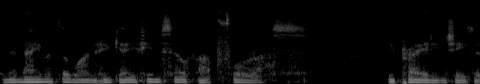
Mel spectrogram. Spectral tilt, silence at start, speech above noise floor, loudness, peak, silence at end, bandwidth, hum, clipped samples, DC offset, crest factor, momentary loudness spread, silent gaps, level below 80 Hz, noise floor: -5 dB/octave; 0 s; 28 dB; -45 LUFS; -30 dBFS; 0 s; 16 kHz; none; under 0.1%; under 0.1%; 16 dB; 7 LU; none; -66 dBFS; -72 dBFS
